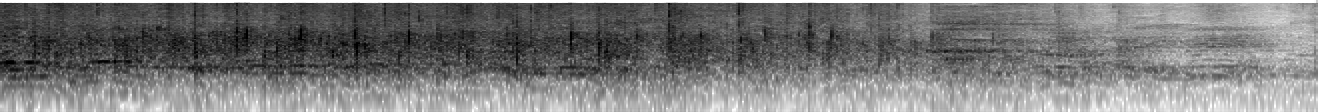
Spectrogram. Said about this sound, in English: If you want to clap your hands, say, excuse me there, Roman soldier. I need my other hand to praise God.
